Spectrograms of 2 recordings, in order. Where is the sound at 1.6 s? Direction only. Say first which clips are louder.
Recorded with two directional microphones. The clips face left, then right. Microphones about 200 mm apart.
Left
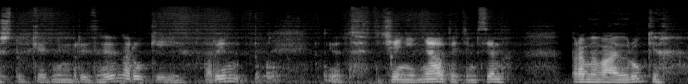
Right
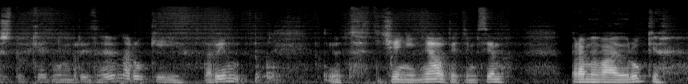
Right 1 dB; 5° right (ahead or behind).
